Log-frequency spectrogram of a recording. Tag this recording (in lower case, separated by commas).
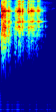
musical instrument, music, percussion, tambourine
